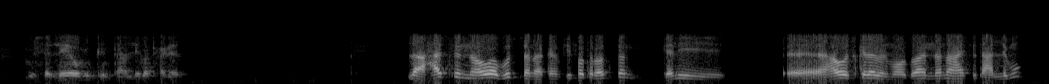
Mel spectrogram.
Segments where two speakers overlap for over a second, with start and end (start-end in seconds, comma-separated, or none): none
